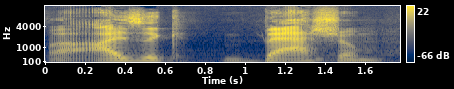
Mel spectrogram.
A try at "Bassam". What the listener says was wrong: people like to pronounce it Basham because of where we live.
